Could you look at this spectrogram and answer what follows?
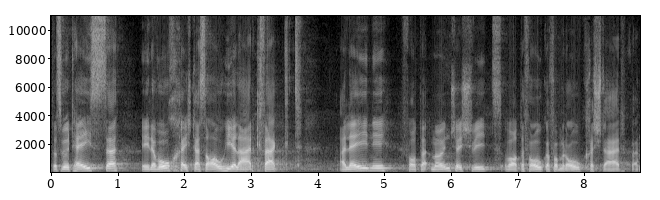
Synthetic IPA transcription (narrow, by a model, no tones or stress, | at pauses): d̥ɑsʋʏthɛɪsə | ɪnəʋʊχːəɪʃd̥æːsɑwɦiəlæːrkfækt | ʔə̰lɛɪnifɔd̥̪əmœnʃəɪʃʋiːt͡sʋoɑd̥̪əfɔlɡəfɔmrɔʊkχəʃtæ̰rb̥ə̰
